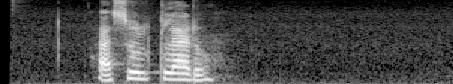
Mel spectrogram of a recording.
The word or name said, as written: azul claro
